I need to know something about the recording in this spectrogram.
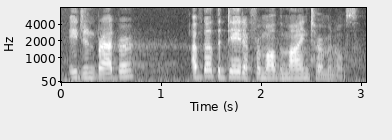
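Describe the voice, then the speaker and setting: An actress playing a calm, self-assured female Jedi hero in a video game. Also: medium pitch, fast, slight background noise, lightly acted. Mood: steady. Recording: game audio with long reverb.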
